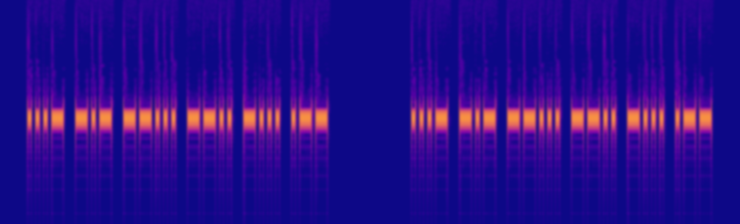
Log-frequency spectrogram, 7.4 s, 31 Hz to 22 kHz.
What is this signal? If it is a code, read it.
Morse code, heard as a keyed tone, about 32 wpm, 700 Hz. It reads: VK7ZBW VK7ZBW
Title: DXCC-100 Call Signs - 6 Characters - Repeated 2x - 30wpm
